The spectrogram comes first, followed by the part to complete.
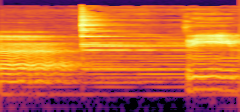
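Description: Carnatic-style devotional singing: a voice holds the end of a line with a wavering, gliding pitch. About a second in, a bright instrumental note strikes and rings on steadily, fading, before a new note starts near the end.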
